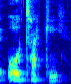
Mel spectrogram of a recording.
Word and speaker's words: Otaki: It's Māori Language Week, so we're going to say Otaki. Otaki. Which I believe is the correct how you say it.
